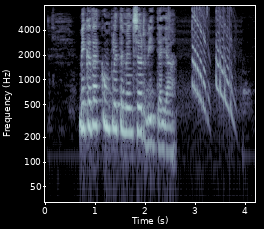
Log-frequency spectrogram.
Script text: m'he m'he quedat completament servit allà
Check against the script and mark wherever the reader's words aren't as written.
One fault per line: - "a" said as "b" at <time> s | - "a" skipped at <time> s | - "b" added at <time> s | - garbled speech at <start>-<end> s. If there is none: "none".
- "m'he" skipped at 0.8 s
